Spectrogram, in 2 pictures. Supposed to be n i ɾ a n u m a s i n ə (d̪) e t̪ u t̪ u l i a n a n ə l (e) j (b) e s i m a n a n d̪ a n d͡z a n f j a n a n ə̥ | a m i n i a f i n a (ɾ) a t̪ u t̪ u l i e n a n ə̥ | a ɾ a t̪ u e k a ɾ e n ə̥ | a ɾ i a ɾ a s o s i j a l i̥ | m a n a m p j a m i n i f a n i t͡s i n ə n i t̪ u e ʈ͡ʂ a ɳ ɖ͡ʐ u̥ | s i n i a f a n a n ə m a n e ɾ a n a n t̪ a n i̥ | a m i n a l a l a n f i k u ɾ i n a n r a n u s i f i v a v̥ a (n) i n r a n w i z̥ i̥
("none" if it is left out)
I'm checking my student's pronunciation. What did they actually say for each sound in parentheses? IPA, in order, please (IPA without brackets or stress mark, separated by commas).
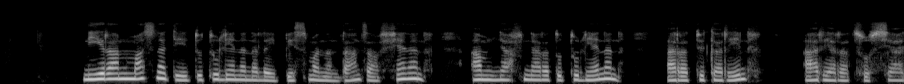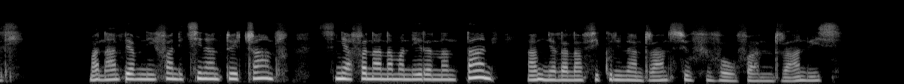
d̪, a, b, ɾ, n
